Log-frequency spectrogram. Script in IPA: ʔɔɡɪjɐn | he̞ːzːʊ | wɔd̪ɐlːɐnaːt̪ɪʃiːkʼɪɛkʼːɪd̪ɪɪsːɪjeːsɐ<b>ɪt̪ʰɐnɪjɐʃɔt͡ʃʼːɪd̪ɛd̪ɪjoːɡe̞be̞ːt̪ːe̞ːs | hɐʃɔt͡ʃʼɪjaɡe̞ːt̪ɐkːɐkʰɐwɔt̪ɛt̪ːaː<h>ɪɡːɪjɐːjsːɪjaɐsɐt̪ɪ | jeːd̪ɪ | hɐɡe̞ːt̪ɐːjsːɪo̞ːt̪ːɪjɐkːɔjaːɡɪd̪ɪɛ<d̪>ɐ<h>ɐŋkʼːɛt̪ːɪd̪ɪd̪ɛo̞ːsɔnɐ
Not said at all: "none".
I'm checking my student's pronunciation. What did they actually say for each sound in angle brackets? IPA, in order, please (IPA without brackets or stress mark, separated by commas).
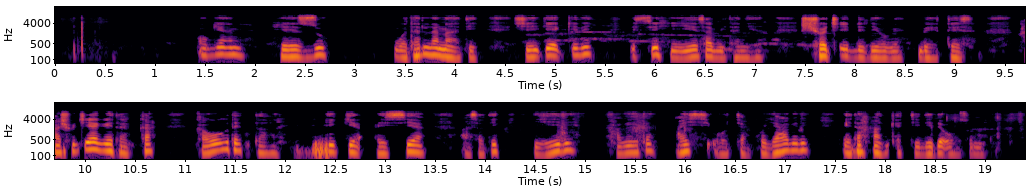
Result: b, h, t̪, h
